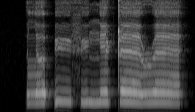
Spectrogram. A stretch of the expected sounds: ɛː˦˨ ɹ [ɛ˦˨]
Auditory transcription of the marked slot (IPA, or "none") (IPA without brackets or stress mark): ɛ˦˨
